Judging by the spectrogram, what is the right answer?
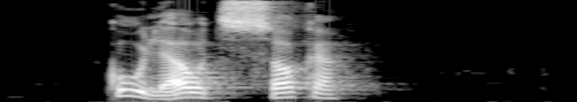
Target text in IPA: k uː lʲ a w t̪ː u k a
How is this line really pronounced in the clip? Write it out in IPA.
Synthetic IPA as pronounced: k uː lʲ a w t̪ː ɔ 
